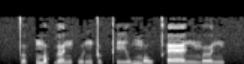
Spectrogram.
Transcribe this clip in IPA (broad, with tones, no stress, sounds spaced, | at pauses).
t̪ ʊ˨˥ k̚ m ɐ˥ p̚ l ɵ˨ n kʷ ɪ˨˥ ŋ t̪ ʊ˧ k̚ t̪ʰ iː˨˥ w m o˨ w kʰ ɛː˨˧ n m ɵ˨ n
